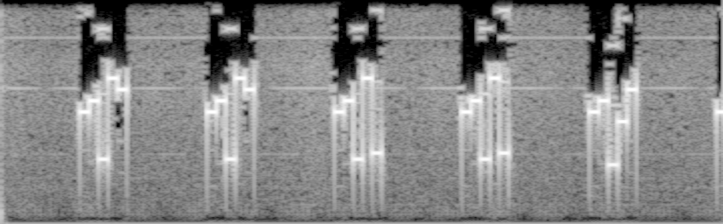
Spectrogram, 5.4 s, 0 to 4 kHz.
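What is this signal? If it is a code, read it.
Five-tone selective call (ZVEI), heard as quick runs of five tones, tones of about 70 ms. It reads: 89220 89220 89223 89223 89170
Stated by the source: Five-tone ZVEI selective call received by SDR, from Feuerwehr Orlamünde audio archive.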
